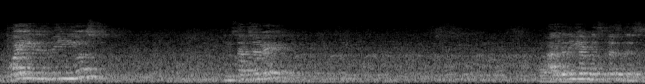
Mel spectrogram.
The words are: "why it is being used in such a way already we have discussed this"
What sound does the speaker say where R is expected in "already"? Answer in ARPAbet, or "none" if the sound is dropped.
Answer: none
